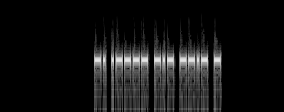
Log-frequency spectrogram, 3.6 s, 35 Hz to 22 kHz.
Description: Morse code, heard as a keyed tone, about 41 wpm, 700 Hz. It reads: N1KQT
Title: USA Call Signs - 5 Characters - 6x Character Spacing - 45wpm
